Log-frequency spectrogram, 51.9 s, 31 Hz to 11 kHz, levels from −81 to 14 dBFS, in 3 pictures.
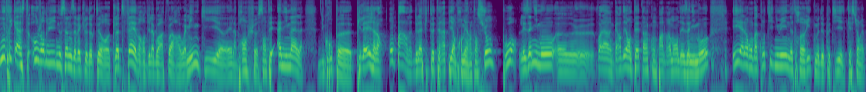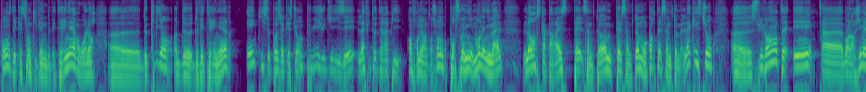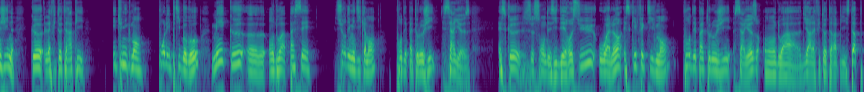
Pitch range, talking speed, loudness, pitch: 110-155 Hz, 170 wpm, -17 LUFS, 125 Hz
